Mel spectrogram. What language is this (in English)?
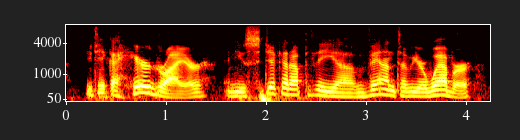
English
